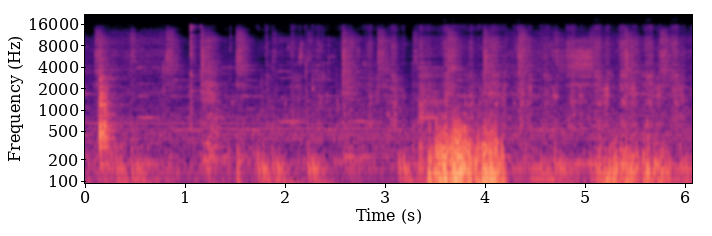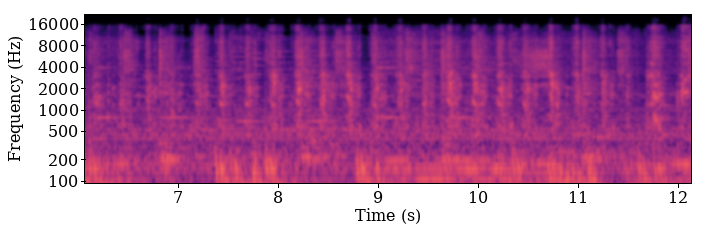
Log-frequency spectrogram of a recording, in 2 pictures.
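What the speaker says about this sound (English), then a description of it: "So I'm going to strain out this water from the tomato seeds" Water from chopped tomato seeds strained off, with a short burst of pouring liquid and then a softer trickle and drips, close by, with small handling noises around it.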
